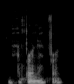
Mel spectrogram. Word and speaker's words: epinephrine: Epinephrine.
